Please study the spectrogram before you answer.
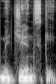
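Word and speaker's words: Mlodzinski: How do you pron or I know how to pronounce ML O D, right? Majinsky.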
